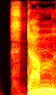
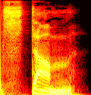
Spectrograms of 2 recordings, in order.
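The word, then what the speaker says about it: Stumm: grin why its Colonel stum he cried he pronounced it like the first syllable in stomach very pleased to meet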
